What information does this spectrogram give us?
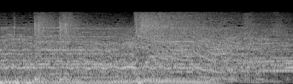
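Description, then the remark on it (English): A big crowd cheers wildly, with yells and whoops blending into a loud, steady roar that fills the whole three seconds without letting up. “And the crowd goes wild with delirious joy.”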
